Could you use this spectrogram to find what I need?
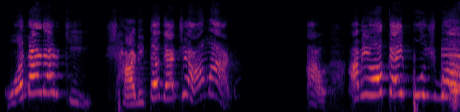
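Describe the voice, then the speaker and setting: A woman's put-on character voice, extremely high in pitch with very wide pitch swings, at a fairly slow pace, in a dry, close sound with no echo. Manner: stammering, agitated.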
